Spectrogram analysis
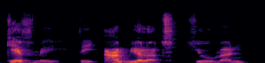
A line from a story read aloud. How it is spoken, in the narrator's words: growls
